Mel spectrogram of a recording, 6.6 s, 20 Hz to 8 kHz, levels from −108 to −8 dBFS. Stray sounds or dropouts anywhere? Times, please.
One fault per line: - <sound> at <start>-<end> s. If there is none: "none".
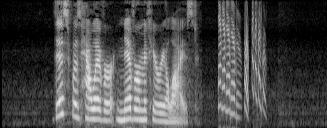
- chirp at 4.4-5.3 s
